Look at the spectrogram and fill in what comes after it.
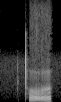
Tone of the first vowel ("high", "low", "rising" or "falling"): low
